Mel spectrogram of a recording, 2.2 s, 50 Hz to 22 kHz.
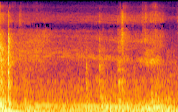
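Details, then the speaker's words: Audi TT Mk1 fuel pump priming when the door is opened: short, steady low electric hum with a faint mechanical whir; normal priming, pump pressurizing fuel for the engine. "That sound of priming is the fuel pump preparing itself to pump fuel and get it to the necessary parts of the engine."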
